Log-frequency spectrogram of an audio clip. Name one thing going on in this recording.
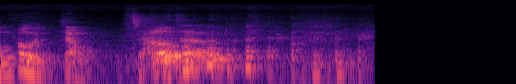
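Several men call out a cheerful goodbye together.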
